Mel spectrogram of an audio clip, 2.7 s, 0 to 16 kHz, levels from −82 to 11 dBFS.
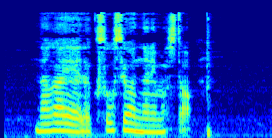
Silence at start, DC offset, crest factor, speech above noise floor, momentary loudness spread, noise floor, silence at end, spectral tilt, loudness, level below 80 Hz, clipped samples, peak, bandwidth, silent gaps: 0.35 s; under 0.1%; 18 dB; 36 dB; 15 LU; -58 dBFS; 0.6 s; -3.5 dB/octave; -22 LUFS; -50 dBFS; under 0.1%; -6 dBFS; 11.5 kHz; none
